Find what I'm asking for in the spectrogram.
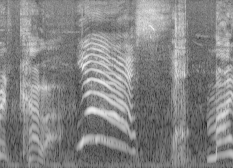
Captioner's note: oinks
